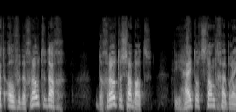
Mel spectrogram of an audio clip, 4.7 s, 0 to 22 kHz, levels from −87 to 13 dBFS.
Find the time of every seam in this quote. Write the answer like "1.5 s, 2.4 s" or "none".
none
